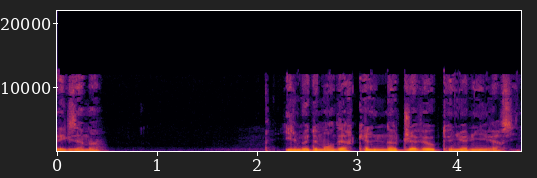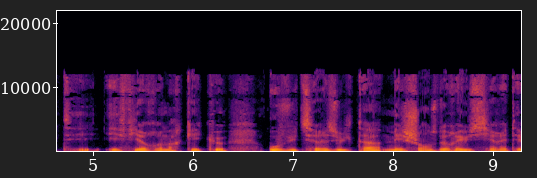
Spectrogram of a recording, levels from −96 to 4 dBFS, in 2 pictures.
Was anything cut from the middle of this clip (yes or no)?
no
